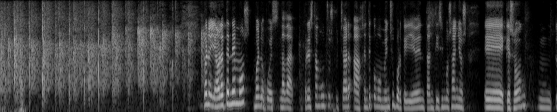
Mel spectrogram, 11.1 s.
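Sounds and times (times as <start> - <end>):
audience applause: 0.0 - 4.1
speech: 4.1 - 11.1.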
